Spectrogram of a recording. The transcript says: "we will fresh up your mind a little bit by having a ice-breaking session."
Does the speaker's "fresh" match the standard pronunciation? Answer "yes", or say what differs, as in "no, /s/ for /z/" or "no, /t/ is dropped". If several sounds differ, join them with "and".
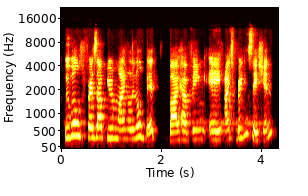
no, /s/ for /ʃ/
